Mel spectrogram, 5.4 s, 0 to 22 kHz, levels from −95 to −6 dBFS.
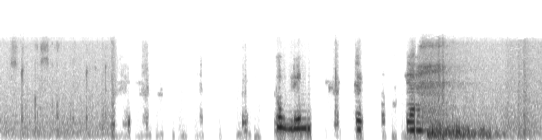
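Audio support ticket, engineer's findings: Background gated by the echo canceller, 1.23–2.06 s. Room tone ducks hard, about 40 dB at the deepest, for roughly 0.7 s total, then pops back. That's the AEC's suppressor clamping the mic while far-end audio was playing out the speaker, releasing once playback stopped. Feels like the floor falling out under the talker.

Other side's voice leaking through, 1.26–1.32 s and 2.40–2.47 s. Short scraps of a second voice, roughly 25 dB under the talker. Likely residual echo: the canceller didn't fully subtract the loudspeaker signal from the mic pickup, so bits of far-end audio ride along.

Speech suppressed in double talk, 2.34–4.19 s. Talker's level drops in chunks, around 40 dB at worst, about a second and a half affected overall. Likely both ends talking at once, with the AEC unable to tell near-end speech from echo and pulling everything down to be safe.

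Lost packet rebuilt from error correction, 2.77–2.79 s and 4.37–4.43 s. No gaps, just brief rough, grainy patches, 20 ms then 40 ms, which fits one lost packet and then two. Opus in-band FEC covered them with low-bitrate copies carried in the following packets, so the decoder played those coarser versions instead of silence.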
